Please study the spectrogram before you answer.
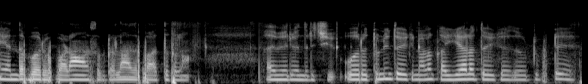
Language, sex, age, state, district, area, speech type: Tamil, female, 18-30, Tamil Nadu, Kallakurichi, rural, spontaneous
